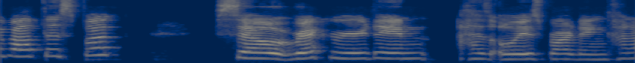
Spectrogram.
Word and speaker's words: Riordan: Olympians, the Chalice of the Gods by Rick Riordan. That is how they say it is pronounced on the newest Olympian podcast.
